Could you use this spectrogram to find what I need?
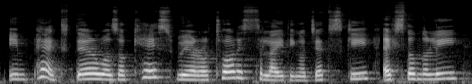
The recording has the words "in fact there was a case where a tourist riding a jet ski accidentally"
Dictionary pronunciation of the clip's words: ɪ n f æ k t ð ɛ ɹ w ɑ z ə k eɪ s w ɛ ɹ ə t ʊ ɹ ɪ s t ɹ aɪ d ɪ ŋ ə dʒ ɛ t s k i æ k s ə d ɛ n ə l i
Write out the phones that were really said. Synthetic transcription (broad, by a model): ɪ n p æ k t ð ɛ ɹ w ɑ z ə k eɪ s w ɛ ɹ ə t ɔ ɹ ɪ s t l aɪ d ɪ ŋ ə dʒ ɛ t s k i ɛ k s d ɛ n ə l i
